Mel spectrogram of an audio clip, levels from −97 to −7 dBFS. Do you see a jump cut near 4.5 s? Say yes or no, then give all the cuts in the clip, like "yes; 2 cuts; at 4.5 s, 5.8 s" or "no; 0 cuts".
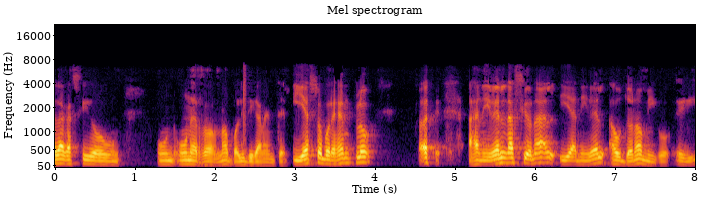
yes; 2 cuts; at 2.9 s, 4.5 s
